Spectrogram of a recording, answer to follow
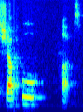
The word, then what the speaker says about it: Shavuot: But in Shavuot, for example, we have put the syllable dividers in there. So it's Shavuot.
